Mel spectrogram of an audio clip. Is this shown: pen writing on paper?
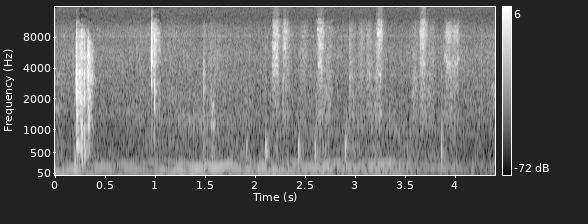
yes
